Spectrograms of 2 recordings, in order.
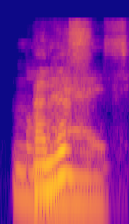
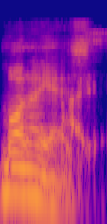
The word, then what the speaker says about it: Moraes: I think Tony can probably pronounce it better than me. Moraes, yes. Sorry? You did a good job. Moraes.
